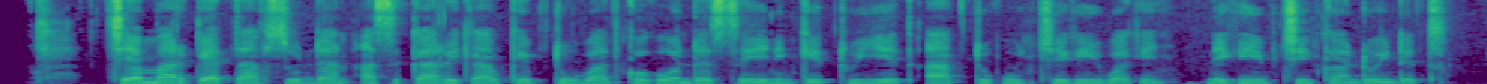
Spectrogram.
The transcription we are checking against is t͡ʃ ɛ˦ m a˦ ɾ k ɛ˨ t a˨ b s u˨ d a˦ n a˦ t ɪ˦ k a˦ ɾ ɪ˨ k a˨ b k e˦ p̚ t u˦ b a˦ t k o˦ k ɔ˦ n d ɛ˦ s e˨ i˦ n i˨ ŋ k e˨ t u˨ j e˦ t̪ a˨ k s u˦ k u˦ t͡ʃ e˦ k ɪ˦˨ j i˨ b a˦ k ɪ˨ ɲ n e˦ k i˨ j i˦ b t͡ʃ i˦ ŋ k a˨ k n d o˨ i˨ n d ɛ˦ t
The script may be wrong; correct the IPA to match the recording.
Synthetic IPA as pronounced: t͡ʃ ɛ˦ m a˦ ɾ k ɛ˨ t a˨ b s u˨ d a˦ n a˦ s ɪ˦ k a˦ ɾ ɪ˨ k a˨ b k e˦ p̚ t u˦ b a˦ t k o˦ k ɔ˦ n d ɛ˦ s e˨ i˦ n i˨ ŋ k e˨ t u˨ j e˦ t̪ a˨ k t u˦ k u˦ t͡ʃ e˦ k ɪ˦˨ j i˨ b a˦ k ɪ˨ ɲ n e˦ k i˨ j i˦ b t͡ʃ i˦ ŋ k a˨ n d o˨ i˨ n d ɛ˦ t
